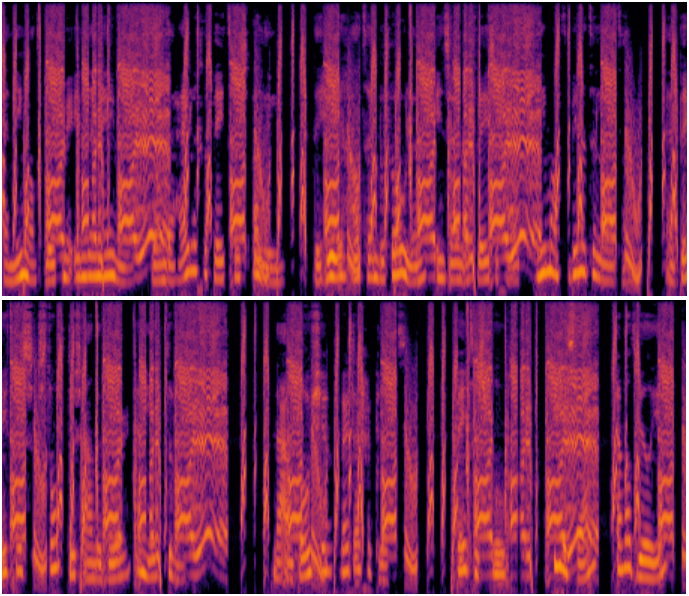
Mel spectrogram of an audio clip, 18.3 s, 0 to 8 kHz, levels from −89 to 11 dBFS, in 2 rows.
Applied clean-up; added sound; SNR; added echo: classical method spectral subtraction.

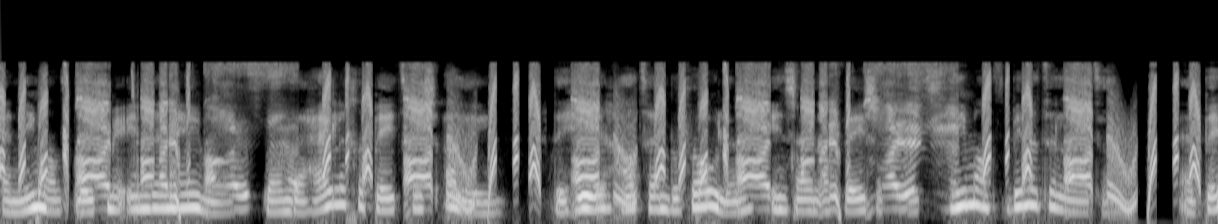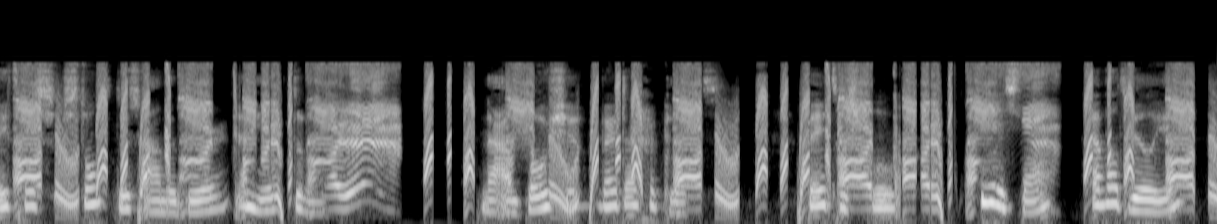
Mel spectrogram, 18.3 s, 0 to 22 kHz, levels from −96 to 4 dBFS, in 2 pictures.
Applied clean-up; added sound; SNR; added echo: neural mask model Resemble Enhance denoiser.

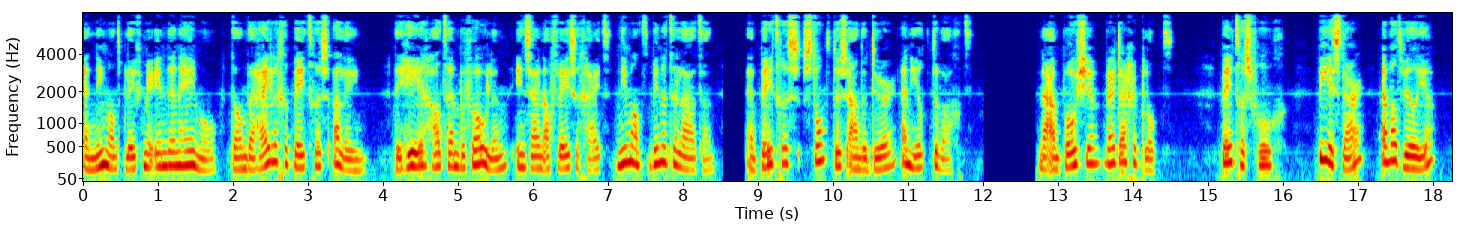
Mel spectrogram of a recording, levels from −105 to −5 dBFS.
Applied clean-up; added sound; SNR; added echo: none; none; none; none.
